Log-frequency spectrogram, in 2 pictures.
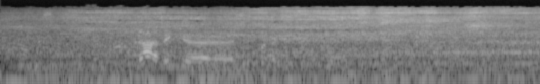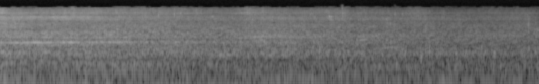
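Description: A motor vehicle's engine running close by in street traffic: it comes in suddenly and then fades slowly, with a steady low hum. A few words from passers-by can be heard.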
